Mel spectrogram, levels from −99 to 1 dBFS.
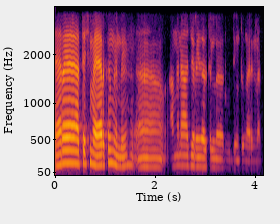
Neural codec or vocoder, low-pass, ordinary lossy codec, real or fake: none; 3.6 kHz; none; real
